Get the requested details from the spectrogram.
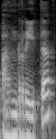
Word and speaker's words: Amrita: Amrut, o Amrita, como se pronuncia en sánscrito, se puede traducir como néctar de los dioses, néctar de vida o la bebida de los dioses.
